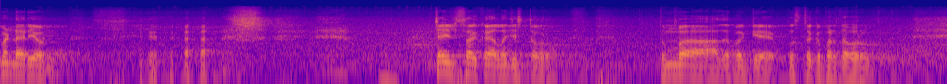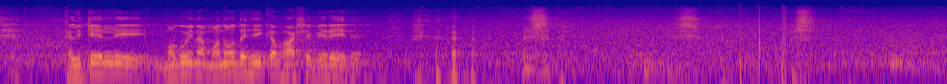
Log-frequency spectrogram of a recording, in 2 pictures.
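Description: An elderly man speaks steadily into a microphone through a loudspeaker in an echoing hall.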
